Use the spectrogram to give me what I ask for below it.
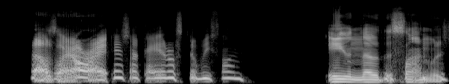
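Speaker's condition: Muscular dystrophy; lifelong

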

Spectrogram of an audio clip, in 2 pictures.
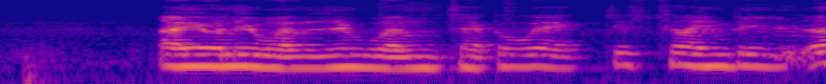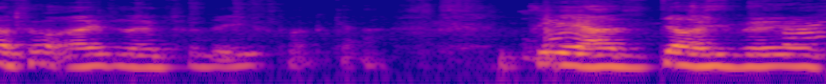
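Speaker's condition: Cerebral palsy; brain damage at or around birth

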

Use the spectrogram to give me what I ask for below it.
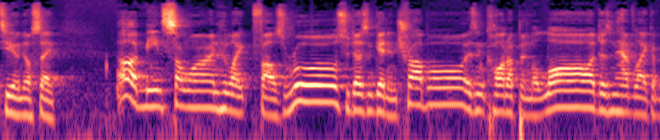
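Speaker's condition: No condition

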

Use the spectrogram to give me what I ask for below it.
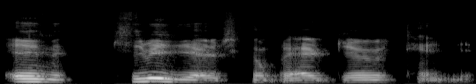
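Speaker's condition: Cerebral palsy; cerebral palsy from birth, affects speech and muscle movement

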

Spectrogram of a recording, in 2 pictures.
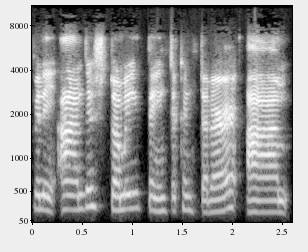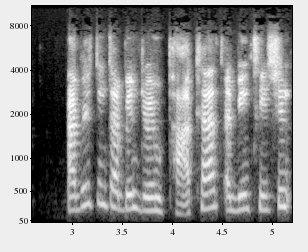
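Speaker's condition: Deafness, acquired at age 4 due to infection

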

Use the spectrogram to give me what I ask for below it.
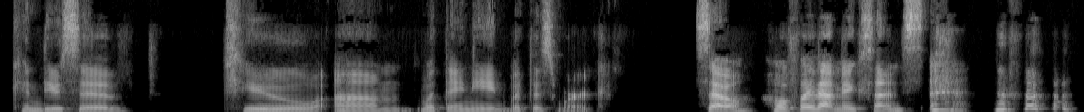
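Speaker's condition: No condition

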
